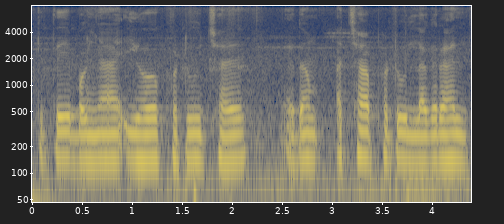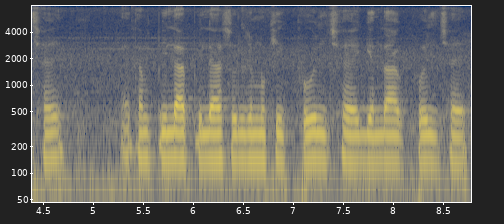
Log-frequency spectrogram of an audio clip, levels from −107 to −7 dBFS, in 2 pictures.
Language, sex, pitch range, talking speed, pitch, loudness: Maithili, male, 135-140 Hz, 145 wpm, 140 Hz, -30 LUFS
